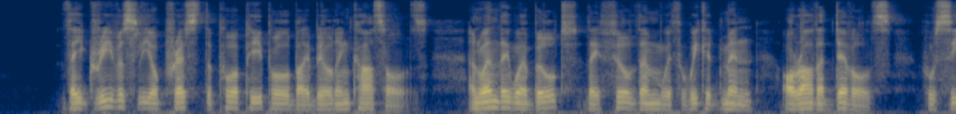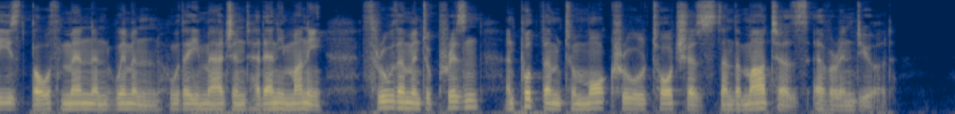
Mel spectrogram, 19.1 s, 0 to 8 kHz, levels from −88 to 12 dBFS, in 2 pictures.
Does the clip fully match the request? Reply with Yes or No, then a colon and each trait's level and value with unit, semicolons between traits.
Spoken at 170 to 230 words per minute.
No: average, 160 wpm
